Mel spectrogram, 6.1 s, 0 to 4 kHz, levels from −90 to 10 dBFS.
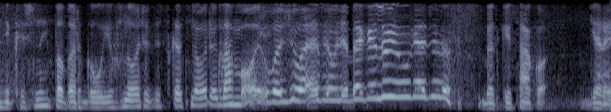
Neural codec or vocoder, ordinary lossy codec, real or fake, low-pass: none; AAC, 24 kbps; real; 3.6 kHz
